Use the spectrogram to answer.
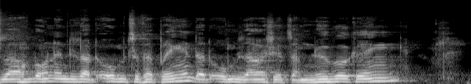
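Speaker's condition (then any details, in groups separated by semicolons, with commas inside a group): Parkinson's disease; slowed movements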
